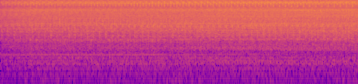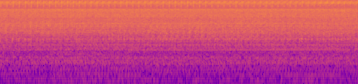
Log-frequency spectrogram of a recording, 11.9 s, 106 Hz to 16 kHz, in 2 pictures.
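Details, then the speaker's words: 2010 Ford Focus 1.6 100 hp petrol engine on a cold morning start, idling with a fast, light metallic ticking ("taca taca") over the running sound: hydraulic valve lifter noise. "o así eso que suena taca taca taca taca taca son los taques que quizás se llaman taca es por eso porque hacen taca taca taca"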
